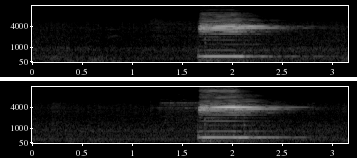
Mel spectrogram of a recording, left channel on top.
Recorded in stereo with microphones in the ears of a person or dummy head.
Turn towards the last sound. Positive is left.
turn(degrees=-25)  # may be behind; listen again after turning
